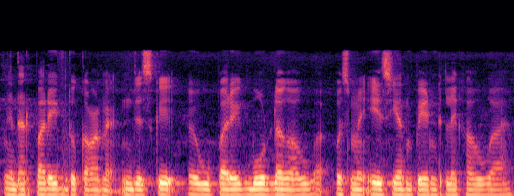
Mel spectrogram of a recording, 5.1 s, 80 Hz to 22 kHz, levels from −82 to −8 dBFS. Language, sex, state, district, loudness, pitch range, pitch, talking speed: Hindi, male, Uttar Pradesh, Lalitpur, -16 LUFS, 110-115 Hz, 110 Hz, 210 wpm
